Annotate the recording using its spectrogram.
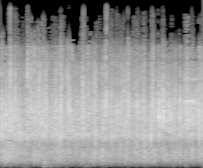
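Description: A dense, rapid patter of clicks from many press photographers' camera shutters and film advances going off at once.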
